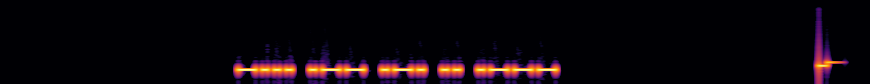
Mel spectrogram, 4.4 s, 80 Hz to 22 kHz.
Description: Morse code, heard as a keyed tone, about 40 wpm, 700 Hz. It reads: BWRIJ
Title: Code Groups - 5 Letters - 40wpm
